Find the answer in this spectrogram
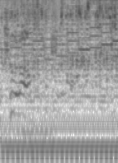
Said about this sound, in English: That was sauce pouring, the pouring sound.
